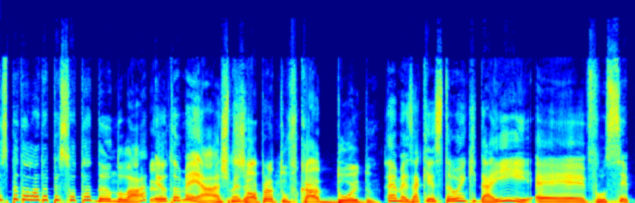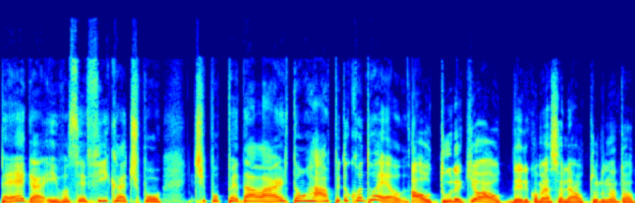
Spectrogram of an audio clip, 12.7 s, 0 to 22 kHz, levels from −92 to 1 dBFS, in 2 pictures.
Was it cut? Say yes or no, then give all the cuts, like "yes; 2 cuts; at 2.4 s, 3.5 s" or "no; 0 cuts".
yes; 3 cuts; at 1.5 s, 8.3 s, 10.4 s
